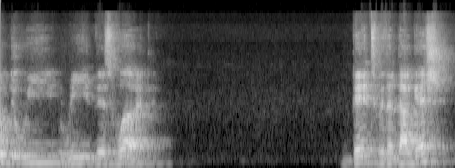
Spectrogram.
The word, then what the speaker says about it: bet: Does it have the dagesh mark? And the answer is, yes, it has a dagesh mark. So, in this case, the letter bet would be pronounced with a b sound.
